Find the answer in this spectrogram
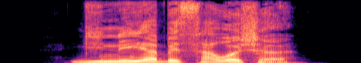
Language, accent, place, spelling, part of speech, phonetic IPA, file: German, Germany, Berlin, guinea-bissauische, adjective, [ɡiˌneːaːbɪˈsaʊ̯ɪʃə], De-guinea-bissauische.ogg
- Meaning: inflection of guinea-bissauisch: 1. strong/mixed nominative/accusative feminine singular 2. strong nominative/accusative plural 3. weak nominative all-gender singular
